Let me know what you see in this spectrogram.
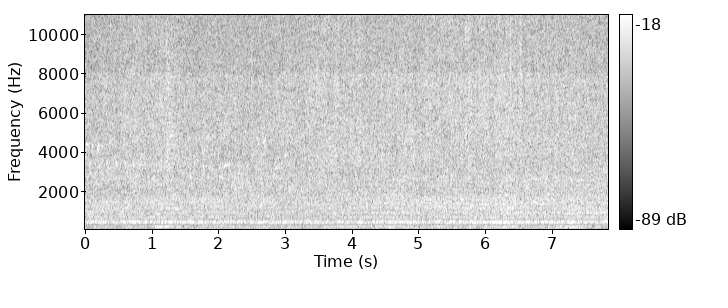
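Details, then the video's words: Honey bees and other insects cleaning up a honey filter, a steady continuous buzzing hum from many wings with a strong low drone band, no pauses throughout. "Honey Bees & Pals Cleaning Up A Honey Filter"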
